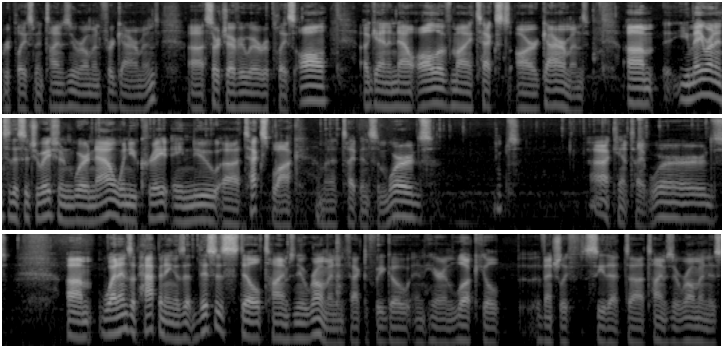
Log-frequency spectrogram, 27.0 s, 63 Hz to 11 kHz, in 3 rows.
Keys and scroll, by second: 14.4-18.7 typing.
